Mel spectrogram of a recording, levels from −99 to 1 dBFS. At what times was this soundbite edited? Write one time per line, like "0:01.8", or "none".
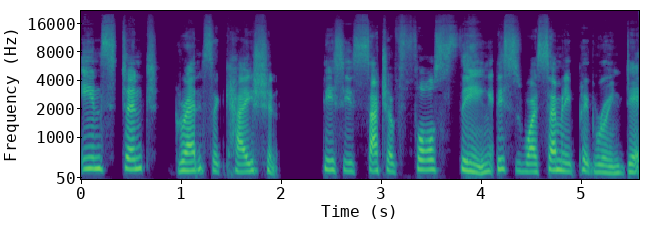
0:02.4
0:04.1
